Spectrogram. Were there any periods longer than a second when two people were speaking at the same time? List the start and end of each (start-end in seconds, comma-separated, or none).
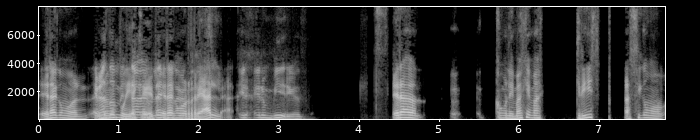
0.7-2.4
